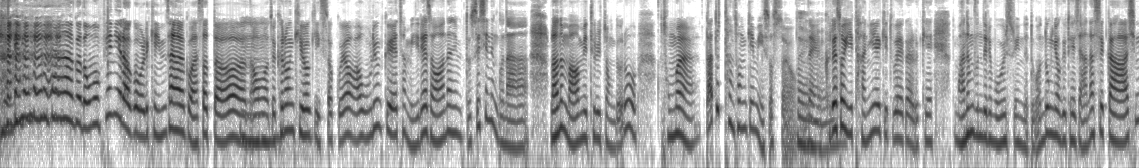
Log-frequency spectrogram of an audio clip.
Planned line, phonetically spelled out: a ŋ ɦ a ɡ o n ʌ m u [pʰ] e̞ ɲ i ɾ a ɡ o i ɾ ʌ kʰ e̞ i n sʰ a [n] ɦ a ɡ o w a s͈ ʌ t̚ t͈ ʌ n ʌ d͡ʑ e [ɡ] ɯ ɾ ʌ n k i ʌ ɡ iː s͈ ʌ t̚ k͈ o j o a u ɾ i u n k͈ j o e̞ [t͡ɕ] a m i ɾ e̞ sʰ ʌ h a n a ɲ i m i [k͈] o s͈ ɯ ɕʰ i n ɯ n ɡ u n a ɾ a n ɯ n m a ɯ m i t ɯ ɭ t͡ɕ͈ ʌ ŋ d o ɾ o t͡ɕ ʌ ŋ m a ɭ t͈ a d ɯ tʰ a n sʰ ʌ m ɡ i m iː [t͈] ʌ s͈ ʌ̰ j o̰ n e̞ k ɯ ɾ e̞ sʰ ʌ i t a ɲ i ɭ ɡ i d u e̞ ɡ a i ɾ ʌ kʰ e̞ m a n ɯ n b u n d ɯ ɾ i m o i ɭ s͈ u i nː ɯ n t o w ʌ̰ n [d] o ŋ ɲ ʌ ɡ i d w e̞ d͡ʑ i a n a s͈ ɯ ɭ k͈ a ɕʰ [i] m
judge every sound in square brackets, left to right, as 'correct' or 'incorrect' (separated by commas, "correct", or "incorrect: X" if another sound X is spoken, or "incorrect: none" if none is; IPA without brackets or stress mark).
correct, incorrect: ŋ, incorrect: k, incorrect: t͡ɕʰ, incorrect: t͈, incorrect: s͈, correct, correct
